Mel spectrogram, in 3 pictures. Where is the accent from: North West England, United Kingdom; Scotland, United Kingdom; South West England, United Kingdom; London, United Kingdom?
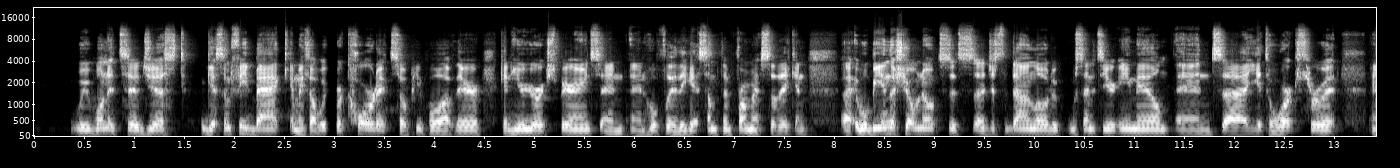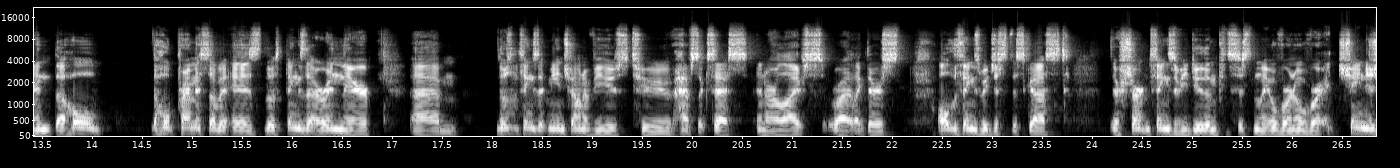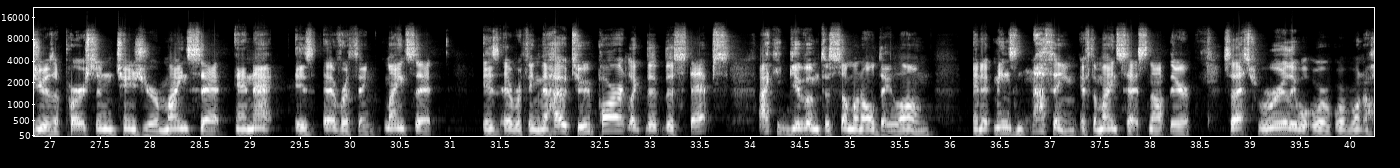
Scotland, United Kingdom; now in United States; I'm from Scotland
